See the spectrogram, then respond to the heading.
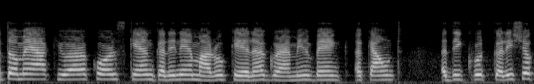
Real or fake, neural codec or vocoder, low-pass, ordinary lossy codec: fake; codec, 16 kHz, 0.4 kbps, LongCat-Audio-Codec; none; none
